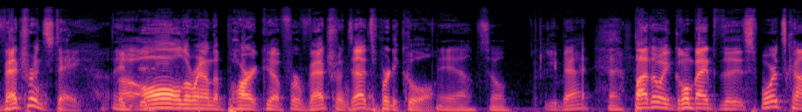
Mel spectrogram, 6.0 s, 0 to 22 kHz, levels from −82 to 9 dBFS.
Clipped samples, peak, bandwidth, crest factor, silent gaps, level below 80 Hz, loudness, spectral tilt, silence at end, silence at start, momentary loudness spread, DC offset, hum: under 0.1%; 0 dBFS; 16.5 kHz; 16 dB; none; -36 dBFS; -15 LUFS; -4.5 dB/octave; 0 s; 0 s; 16 LU; under 0.1%; none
